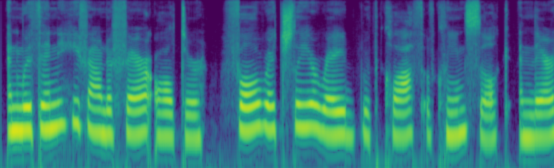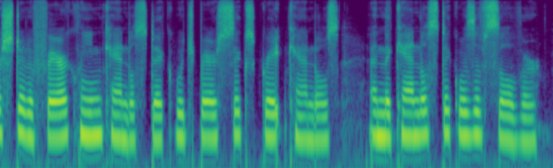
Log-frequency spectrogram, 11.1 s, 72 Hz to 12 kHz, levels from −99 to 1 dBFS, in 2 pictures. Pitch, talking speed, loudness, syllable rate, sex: 200 Hz, 180 wpm, -18 LUFS, 4.3 syllables/s, female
